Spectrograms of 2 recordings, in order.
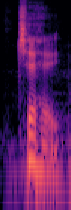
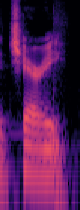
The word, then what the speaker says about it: Cerri: I want to add like too many syllables to it. – Uh-huh. – It's spelled C-E-R-R-I. So I wanted to say cherry, but because I don't have a good Brazilian accent.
